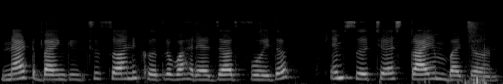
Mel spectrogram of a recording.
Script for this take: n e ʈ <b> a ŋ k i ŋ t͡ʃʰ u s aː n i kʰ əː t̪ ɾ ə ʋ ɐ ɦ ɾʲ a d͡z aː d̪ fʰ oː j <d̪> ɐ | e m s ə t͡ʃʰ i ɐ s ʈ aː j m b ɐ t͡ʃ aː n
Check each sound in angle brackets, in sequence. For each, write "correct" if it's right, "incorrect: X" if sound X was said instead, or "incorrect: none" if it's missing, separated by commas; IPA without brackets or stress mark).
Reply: correct, correct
